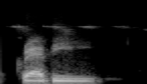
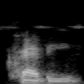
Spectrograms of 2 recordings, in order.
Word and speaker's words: Krabi: Like if you see like there's an area called Krabi in Thailand, and in English they spell it Krabi, but if they spell it in Thai language, it's more of a like a g, like a g sound, like Krabi. Instead of crabby, it's like crabby.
